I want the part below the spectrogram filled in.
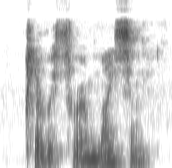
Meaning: A semisynthetic macrolide antibiotic C₃₈H₆₉NO₁₃ (trademarks Biaxin, Klaricid) used especially in the treatment of various mild to moderate bacterial infections
- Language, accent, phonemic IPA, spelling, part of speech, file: English, Southern England, /kləˌɹɪθ.ɹəʊˈmʌɪ.sɪn/, clarithromycin, noun, LL-Q1860 (eng)-clarithromycin.wav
